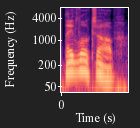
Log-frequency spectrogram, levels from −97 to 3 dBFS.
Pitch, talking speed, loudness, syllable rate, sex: 110 Hz, 200 wpm, -14 LUFS, 6.5 syllables/s, male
